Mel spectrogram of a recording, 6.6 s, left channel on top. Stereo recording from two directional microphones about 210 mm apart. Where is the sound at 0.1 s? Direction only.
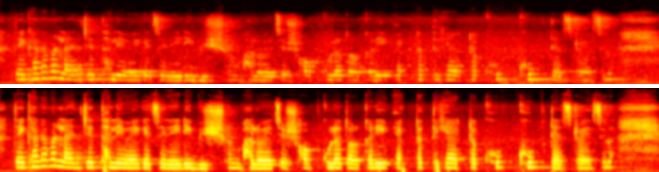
35° right (ahead or behind).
